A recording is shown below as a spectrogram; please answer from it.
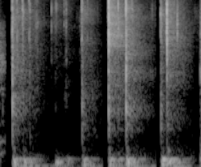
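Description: Computer keyboard being typed on: a handful of separate keystrokes.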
